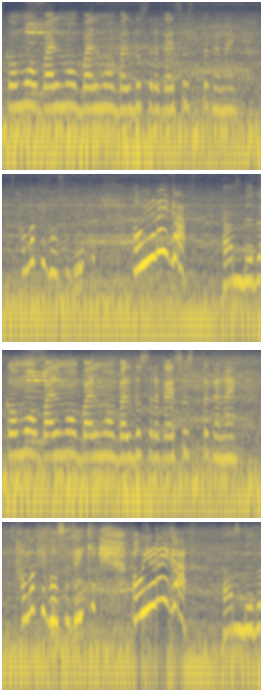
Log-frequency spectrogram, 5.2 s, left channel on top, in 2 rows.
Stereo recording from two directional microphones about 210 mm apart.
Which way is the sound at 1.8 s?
5° right (ahead or behind).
